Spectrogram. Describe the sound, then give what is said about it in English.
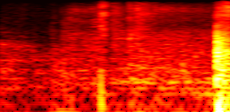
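A kitchen silverware drawer is pulled open, with a soft click and then a brief, sharp rattle of cutlery shifting inside, with no talking. “Here is the silverware drawer. You've definitely heard me rattling in here a time or two.”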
